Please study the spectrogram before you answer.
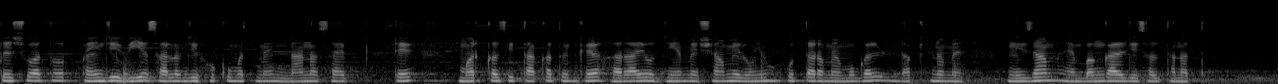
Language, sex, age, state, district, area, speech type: Sindhi, male, 18-30, Gujarat, Junagadh, urban, read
